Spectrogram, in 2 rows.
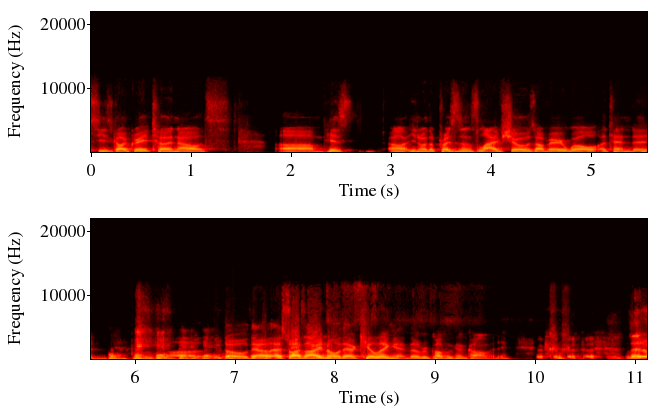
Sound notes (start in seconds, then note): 5.9 Roy & Desi laugh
